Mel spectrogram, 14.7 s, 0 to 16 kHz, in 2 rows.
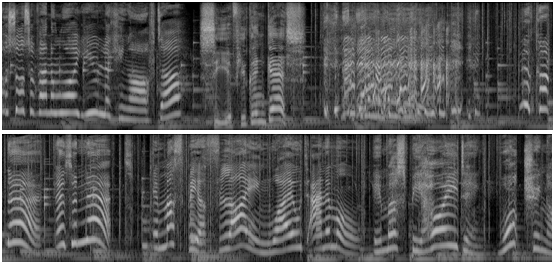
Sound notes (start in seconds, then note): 4.2 children laughing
